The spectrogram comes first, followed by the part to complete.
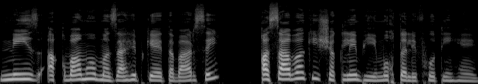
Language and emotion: Urdu, neutral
